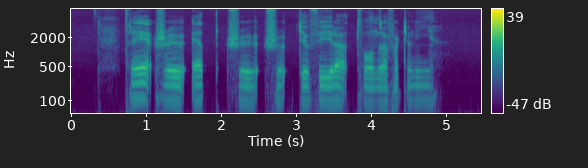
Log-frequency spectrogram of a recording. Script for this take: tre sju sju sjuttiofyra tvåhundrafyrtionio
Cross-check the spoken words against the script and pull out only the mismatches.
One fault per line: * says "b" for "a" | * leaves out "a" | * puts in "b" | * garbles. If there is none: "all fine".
* puts in "ett"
